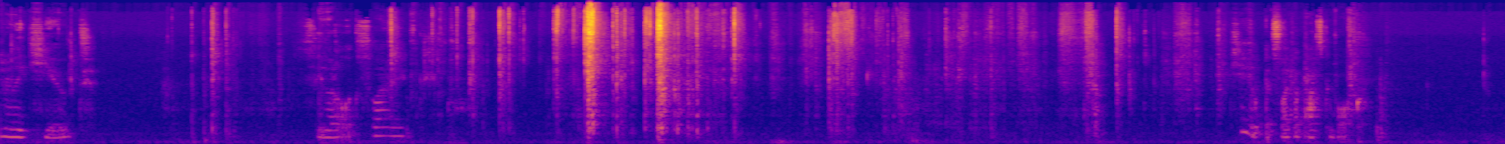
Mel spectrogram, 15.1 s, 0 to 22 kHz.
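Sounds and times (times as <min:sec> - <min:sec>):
plastic case packaging rustling: 0:04.2 - 0:13.9.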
